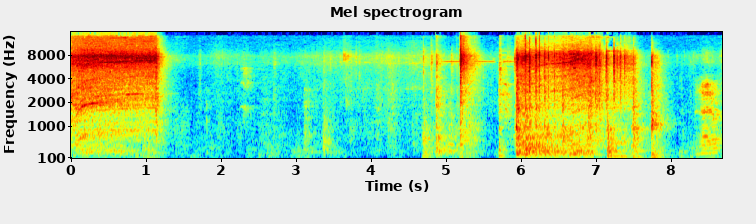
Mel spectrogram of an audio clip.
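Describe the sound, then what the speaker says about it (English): A power drill backs screws out of a kitchen cabinet during demolition, sounding in loud whirring bursts at the start and again near the end, with quieter handling noise and rustling in between. "I am going to both unscrew this and support this in the event that this is the last screw"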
